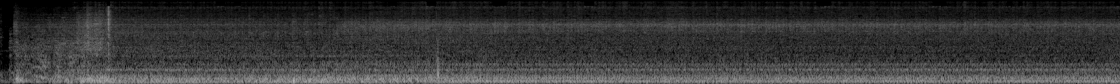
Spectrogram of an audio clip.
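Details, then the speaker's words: VW Caravelle T5.1 diesel started right after an oil change (40-grade oil), new filter and coolant change. Quick start into a smooth, even idle, quieter than before on the old oil. Normal idle. "เครื่องยนต์ก็เงียบลงนะครับกว่าตอนที่มานะตอนนี้มาน้ำมันเครื่องเก่าเสียงก็จะดังๆหน่อยนะครับ"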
